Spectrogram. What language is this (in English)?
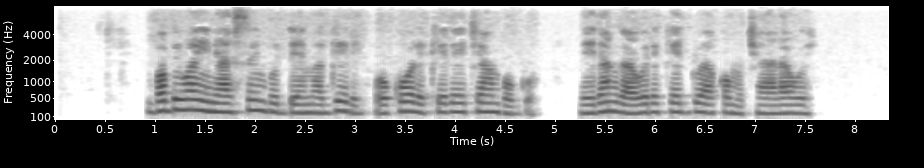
Ganda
